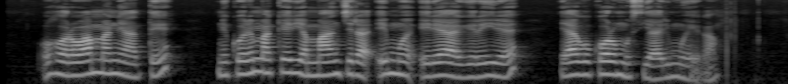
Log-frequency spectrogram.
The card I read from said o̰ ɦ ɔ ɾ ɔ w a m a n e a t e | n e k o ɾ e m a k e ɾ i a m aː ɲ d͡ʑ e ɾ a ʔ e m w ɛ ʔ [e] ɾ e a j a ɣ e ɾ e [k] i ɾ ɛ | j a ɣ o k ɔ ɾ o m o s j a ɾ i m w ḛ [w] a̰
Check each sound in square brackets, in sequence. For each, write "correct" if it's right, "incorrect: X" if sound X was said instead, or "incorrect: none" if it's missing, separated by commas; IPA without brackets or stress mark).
correct, incorrect: none, incorrect: ɣ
